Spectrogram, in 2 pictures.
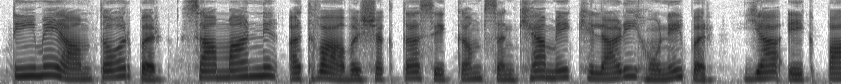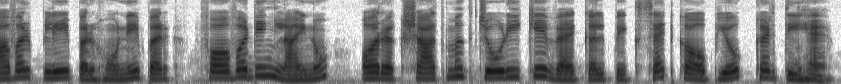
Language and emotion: Hindi, neutral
